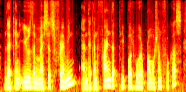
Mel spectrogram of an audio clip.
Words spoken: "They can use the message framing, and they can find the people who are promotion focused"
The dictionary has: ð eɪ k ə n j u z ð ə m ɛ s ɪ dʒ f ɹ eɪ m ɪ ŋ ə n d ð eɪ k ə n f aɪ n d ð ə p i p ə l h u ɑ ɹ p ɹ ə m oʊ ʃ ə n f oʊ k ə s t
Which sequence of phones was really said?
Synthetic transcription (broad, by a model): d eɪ k ə n j u z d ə m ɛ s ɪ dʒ f ɹ eɪ m ɪ ŋ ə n d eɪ k ə n f aɪ n d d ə p i p ə l h u ɑ ɹ p ɹ ə m oʊ ʃ ə n f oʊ k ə s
